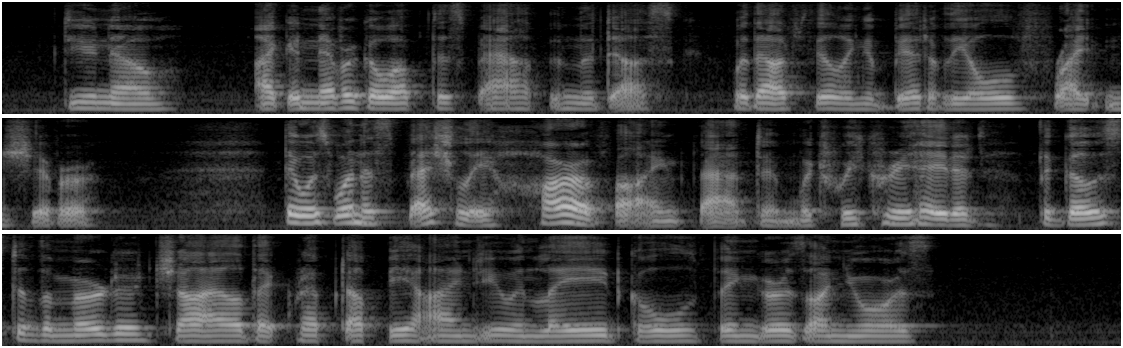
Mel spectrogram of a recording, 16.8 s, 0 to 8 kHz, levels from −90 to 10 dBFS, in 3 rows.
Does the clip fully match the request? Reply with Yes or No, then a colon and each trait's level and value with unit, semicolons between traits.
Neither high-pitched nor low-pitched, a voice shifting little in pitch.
Yes: medium, 150 Hz; narrow, 1.9 semitones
